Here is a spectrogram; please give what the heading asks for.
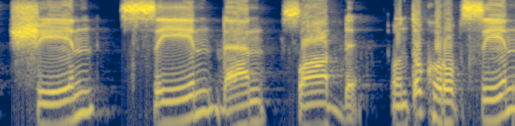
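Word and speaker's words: شين: When the letter SYIN has no vows, then it is read as syin not sya, if it is sya then it already has harokat.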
